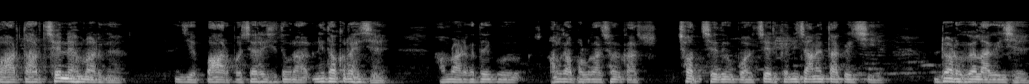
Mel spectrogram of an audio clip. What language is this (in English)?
Maithili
